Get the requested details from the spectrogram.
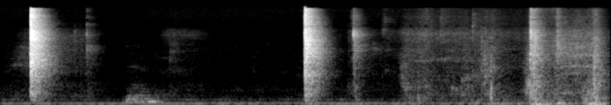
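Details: Activator V spring-loaded chiropractic adjusting tool used during an Activator Method scan on an adult woman with a stiff right shoulder and knee: sharp snapping clicks, quieter taps and room noise.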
